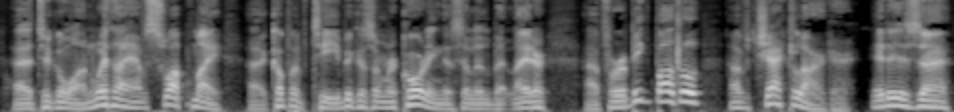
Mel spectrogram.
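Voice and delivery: ordinary talk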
